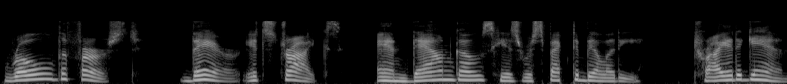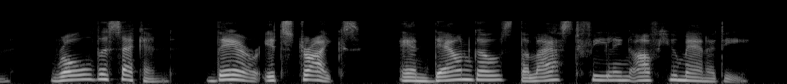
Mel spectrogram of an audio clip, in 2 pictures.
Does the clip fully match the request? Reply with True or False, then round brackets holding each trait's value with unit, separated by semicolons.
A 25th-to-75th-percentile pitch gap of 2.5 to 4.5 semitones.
False (4.9 semitones)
